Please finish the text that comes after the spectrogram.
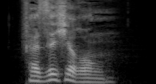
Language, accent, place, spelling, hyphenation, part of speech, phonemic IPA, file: German, Germany, Berlin, Versicherung, Ver‧si‧che‧rung, noun, /fɛɐ̯ˈzɪçəʁʊŋ/, De-Versicherung.ogg
- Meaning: 1. insurance; an insurance policy 2. an insurance company 3. affirmation; assurance; the act of assuring someone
